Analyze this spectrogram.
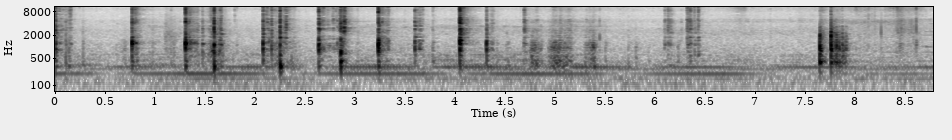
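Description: Metal spoon clinking and scraping against a steel canteen cup while stirring cubes of Spam frying in soy sauce: a quick, irregular run of clinks for about five seconds, then a louder knock near the end.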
